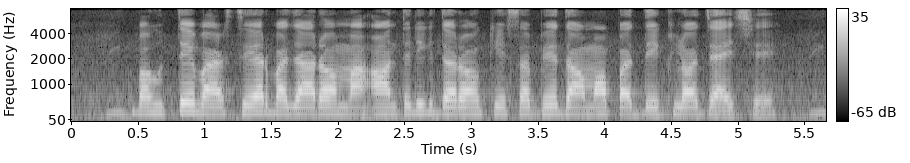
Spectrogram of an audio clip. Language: Maithili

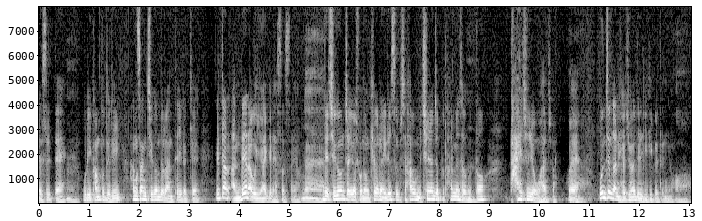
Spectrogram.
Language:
Korean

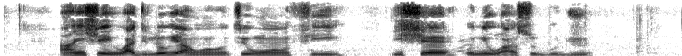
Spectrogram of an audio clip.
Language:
Yoruba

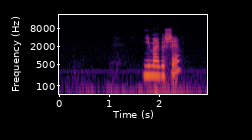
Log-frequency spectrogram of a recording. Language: Norwegian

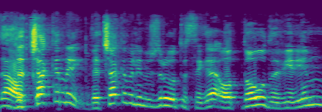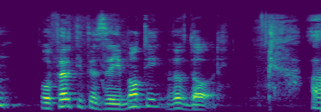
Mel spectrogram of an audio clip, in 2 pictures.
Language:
Bulgarian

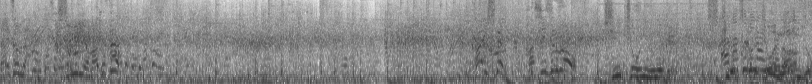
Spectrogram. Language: Japanese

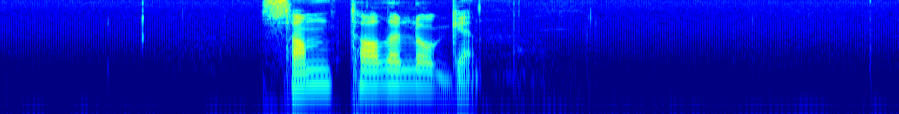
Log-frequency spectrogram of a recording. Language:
Norwegian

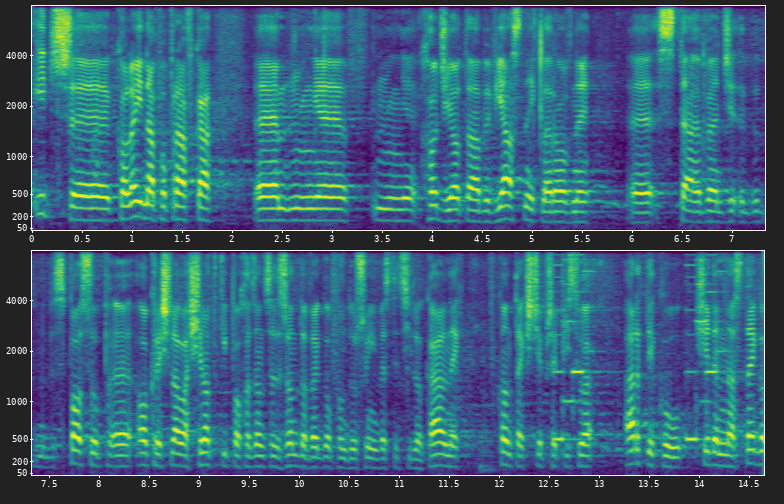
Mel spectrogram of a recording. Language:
Polish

